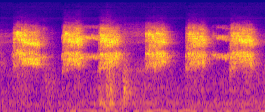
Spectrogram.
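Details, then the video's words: Domestic parakeets at mealtime in Itaim Paulista, São Paulo, Brazil, giving six harsh, grating squawks in quick succession, each about half a second long with short gaps between. "Periquitos do Itaim Paulista - SP - Hora da refeição"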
